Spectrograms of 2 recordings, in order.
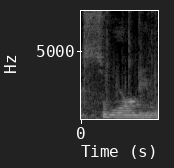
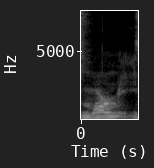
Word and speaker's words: smarmy: I think you said swarmy, so I'm like, what? It's swarmy? It's smarmy. Smarmy.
